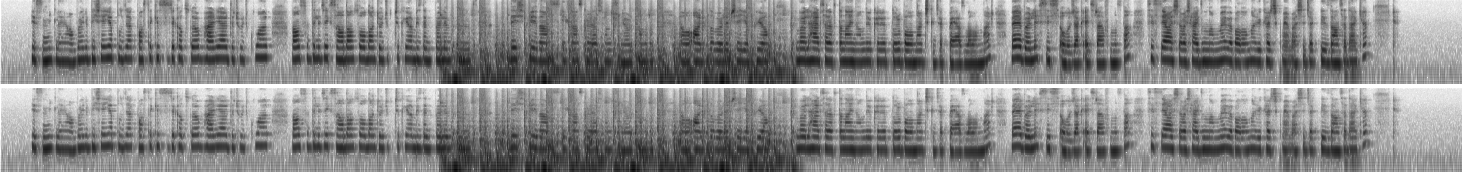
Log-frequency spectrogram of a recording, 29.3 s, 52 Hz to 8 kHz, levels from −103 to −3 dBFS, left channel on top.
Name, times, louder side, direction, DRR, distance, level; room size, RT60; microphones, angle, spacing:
voice 1, 0.6-9.8 10.1-27.8, left 4 dB, 80° left, 0.6 m, -25 dB
sound 1, 8.8-15.9, equal, 20° left, 1.8 m, -24 dB
15.0 x 10.5 x 2.4 m
head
